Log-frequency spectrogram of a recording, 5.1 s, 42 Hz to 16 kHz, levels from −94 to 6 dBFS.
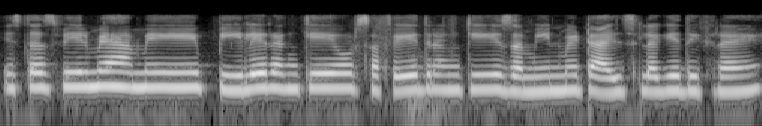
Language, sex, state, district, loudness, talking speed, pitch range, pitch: Hindi, female, Madhya Pradesh, Bhopal, -15 LUFS, 210 wpm, 225-255 Hz, 240 Hz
